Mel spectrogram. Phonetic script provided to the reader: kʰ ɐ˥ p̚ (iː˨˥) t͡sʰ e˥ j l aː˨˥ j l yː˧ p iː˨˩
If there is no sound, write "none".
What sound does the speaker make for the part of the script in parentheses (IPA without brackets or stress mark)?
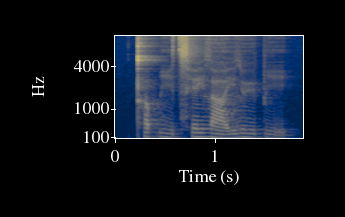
iː˨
